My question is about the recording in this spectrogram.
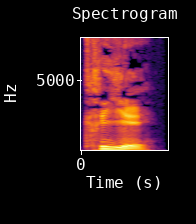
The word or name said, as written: crier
